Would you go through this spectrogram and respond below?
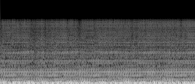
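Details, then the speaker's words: Outdoor heat pump running: steady low even hum, no rattle or buzz. Normal quiet running. "it's vibration that carries through most of the time to uh door you can hear how quiet this is"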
